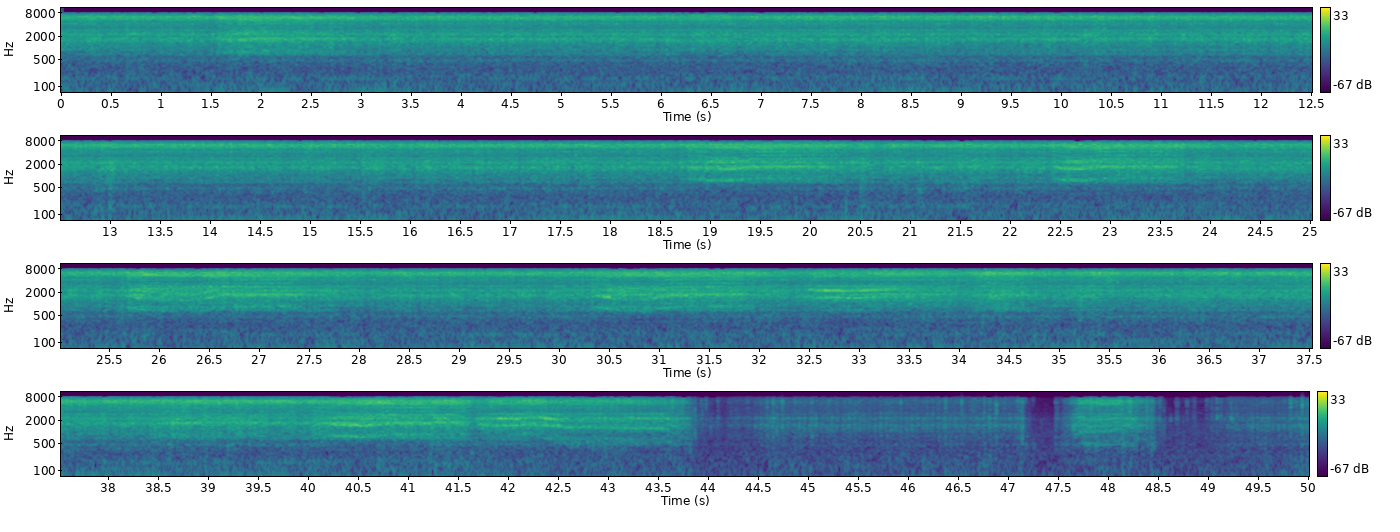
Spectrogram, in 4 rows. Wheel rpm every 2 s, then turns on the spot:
230, 230, 230, 230, 230, 230, 230, 230, 230, 230, 230, 230, 230, 220, 230, 220, 220, 230, 230, 230, 220, 150, 20, 40, 20.
44-46 48-50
